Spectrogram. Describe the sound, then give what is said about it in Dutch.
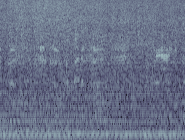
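A rigid inflatable speedboat runs at full power out of Eemshaven harbour. Its engine gives a steady, loud roar over a low droning hum, with constant rushing noise throughout. “met een soort speedboot, een rib, een rubberboot die niet leegloopt, zijn we volle kracht aan het varen de haven van Eemshaven uit”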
